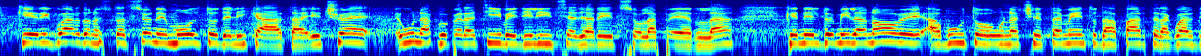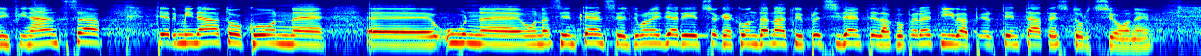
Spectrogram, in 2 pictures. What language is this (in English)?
Italian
